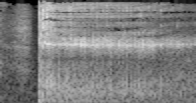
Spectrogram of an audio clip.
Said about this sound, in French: Contrairement aux audiences de clic, la fusée se met à décoller.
